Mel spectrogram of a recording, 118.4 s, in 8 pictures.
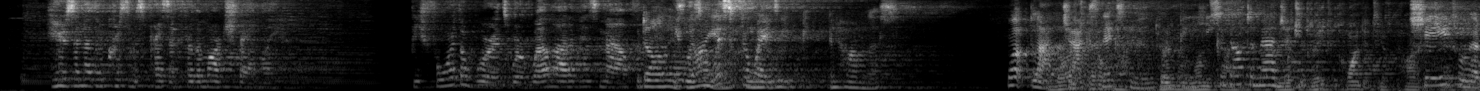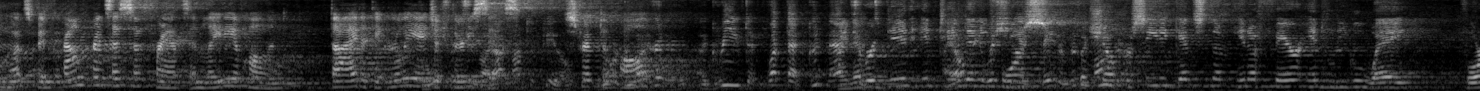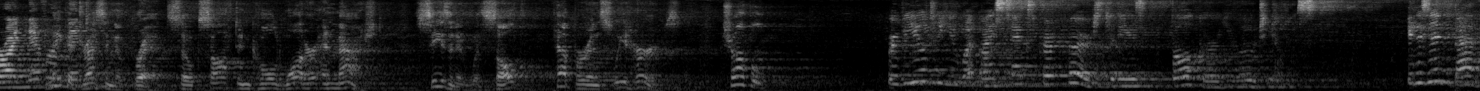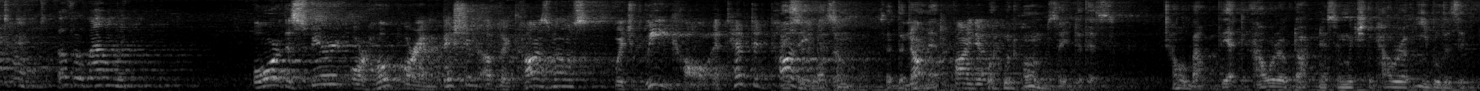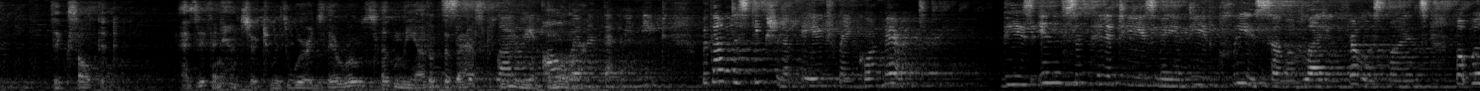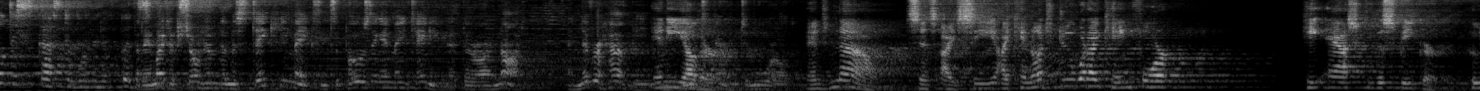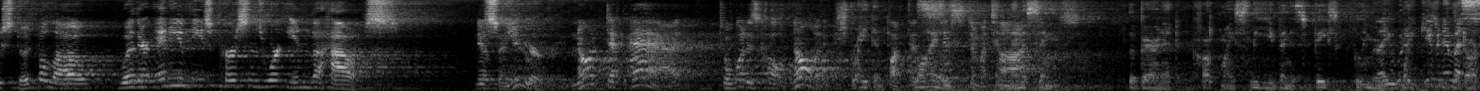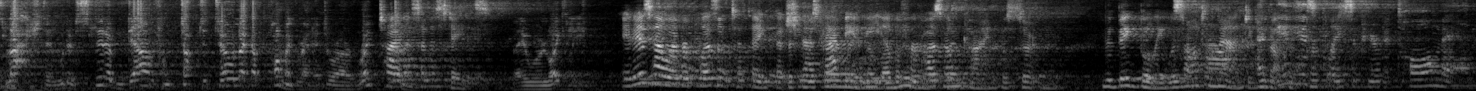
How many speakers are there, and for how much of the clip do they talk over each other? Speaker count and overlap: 10, about 24%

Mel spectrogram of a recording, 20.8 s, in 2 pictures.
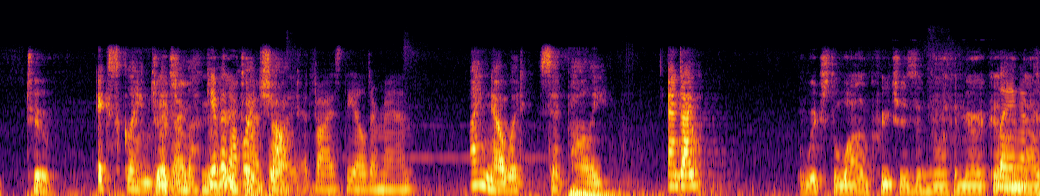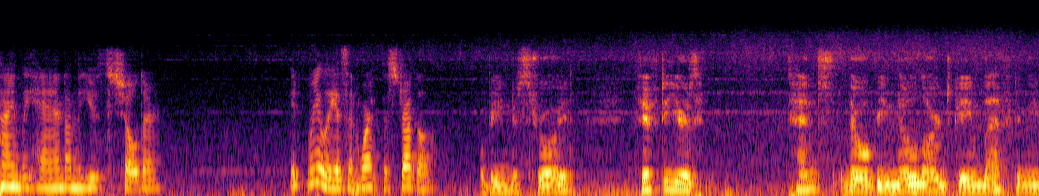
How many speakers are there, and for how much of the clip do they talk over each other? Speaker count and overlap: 3, about 13%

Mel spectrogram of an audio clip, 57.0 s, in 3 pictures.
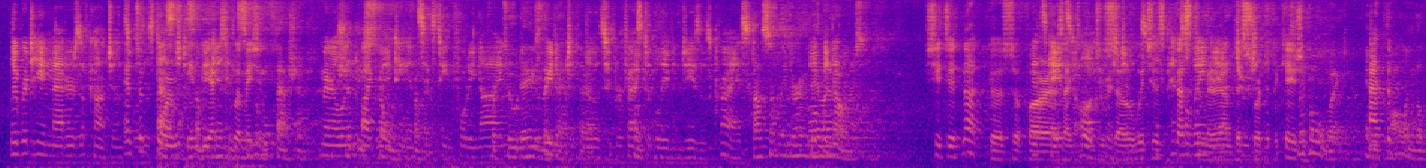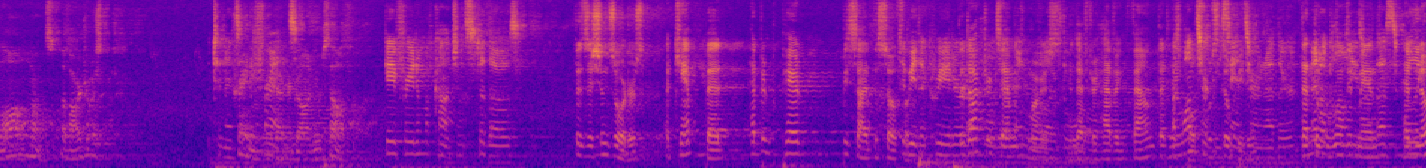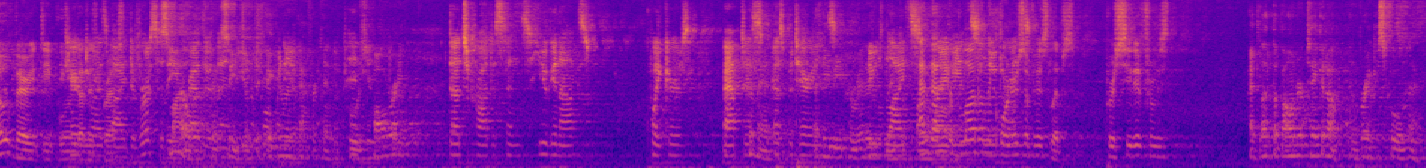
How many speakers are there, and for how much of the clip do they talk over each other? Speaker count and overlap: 3, about 49%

